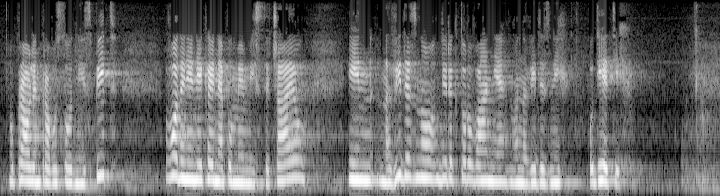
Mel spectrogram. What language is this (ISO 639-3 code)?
slv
